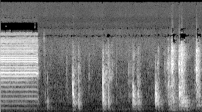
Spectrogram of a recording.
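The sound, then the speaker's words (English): A loud, harsh electric apartment door buzzer sounds in Mike's apartment in one steady burst lasting under a second. It stops abruptly, and a few short spoken exchanges follow. “Now Mike is in his apartment when the door buzzer sounds.”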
